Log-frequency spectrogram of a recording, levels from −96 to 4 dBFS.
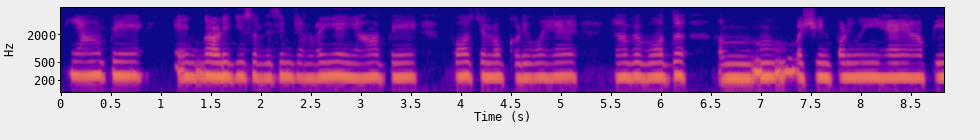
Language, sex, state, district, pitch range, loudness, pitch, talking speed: Hindi, female, Uttar Pradesh, Muzaffarnagar, 235-245 Hz, -38 LUFS, 240 Hz, 185 wpm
